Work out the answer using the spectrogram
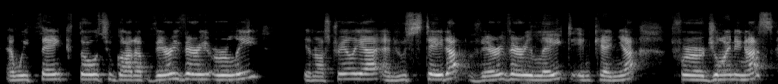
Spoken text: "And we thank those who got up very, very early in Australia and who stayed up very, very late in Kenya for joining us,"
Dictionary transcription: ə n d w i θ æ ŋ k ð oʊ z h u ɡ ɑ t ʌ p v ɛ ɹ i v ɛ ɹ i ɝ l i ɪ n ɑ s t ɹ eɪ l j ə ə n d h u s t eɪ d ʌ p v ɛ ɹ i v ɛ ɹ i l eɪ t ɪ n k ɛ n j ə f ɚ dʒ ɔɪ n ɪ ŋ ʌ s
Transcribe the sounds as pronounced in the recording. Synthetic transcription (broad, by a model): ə n w i θ æ ŋ k ð oʊ z h u ɡ ɑ t ʌ p v ɛ ɹ i v ɛ ɹ i ɝ l i ɪ n ɑ s t ɹ eɪ l j ə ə n h u s t eɪ d ʌ p v ɛ ɹ i v ɛ ɹ i l eɪ t ɪ n k ɛ n j ə f ɚ dʒ ɔɪ n ɪ ŋ ʌ s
